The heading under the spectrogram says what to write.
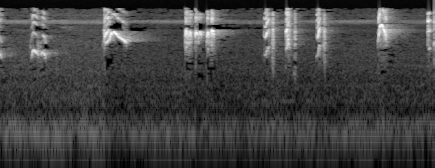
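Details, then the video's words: Oriental magpie-robin singing a varied, energetic tutor song for training competition birds: short sharp whistles and buzzy high notes in quick irregular bursts, a faint constant high tone and low hum behind. "KONIN GACOR EMOSI FULL BONGKAR ISIAN MEWAH‼️Cocok Untuk Masteran Burung Lomba"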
